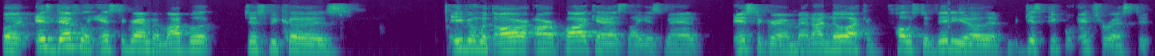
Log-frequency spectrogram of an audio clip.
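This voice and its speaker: A man's voice: fairly high pitch, moderate pace, muffled recording. A man co-hosting a podcast in casual, slangy, profane talk, putting his opinions bluntly. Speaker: podcast co-host. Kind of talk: casual chat, podcast discussion.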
